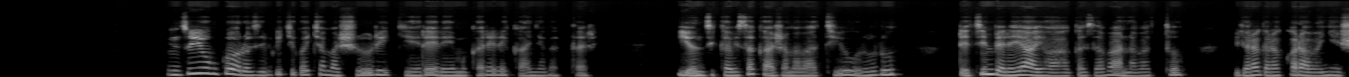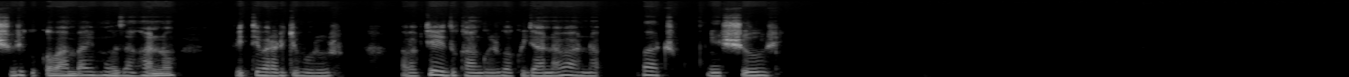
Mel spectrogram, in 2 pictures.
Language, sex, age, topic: Kinyarwanda, female, 25-35, education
